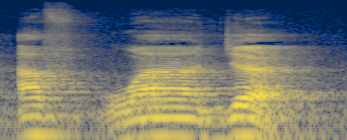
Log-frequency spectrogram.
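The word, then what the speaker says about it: أفواجا: satu anak-anak ya afwaja Nah cuma membacanya dibaca afwaja Kenapa karena ketika tanwin dengan Alif jika terdapat pada akhir kalimat dan dia akhirnya wakaf maka hanya dibaca dengan huruf fathahnya saja afwaja selanjutnya anak-anak di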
